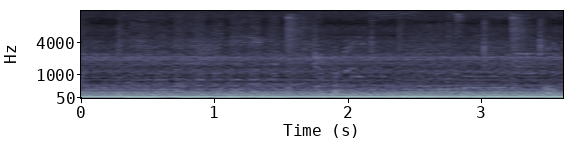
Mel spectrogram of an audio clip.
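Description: A 2006 Honda Civic Si idling after start-up, a loud, steady low engine hum and drone holding constant throughout.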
